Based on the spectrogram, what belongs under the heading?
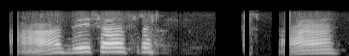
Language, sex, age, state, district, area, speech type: Sanskrit, male, 18-30, Odisha, Puri, urban, conversation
